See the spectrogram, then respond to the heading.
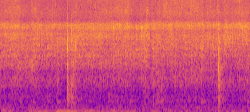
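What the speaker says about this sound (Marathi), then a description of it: "हलवून घेऊया" A watery vegetable curry sizzles softly and steadily in a pan while a spoon stirs it, with three sharp scrapes against the pan spaced a second or so apart.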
